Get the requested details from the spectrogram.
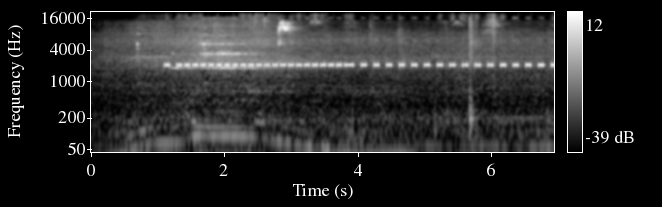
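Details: Warning beeps, evenly spaced two to three a second over low cabin hum, as reverse gear won't engage on a 2020–2021 MG Hector Sharp Plus petrol automatic; first and second engage, after transmission control module special function; stored codes won't clear.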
